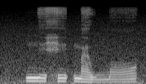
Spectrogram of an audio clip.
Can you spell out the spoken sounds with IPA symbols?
ŋe˥˧he˦ʔma˨˩w mɔ˨˦

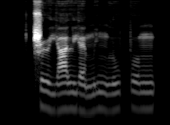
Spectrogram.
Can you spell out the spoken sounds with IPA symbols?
ʈ͡ʂɻ̩˥˩jä˥ljɛ˨˩mi˥˩ŋ lu˥pʊ˥ŋ

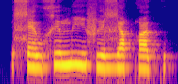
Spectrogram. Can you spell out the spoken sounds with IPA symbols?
ɬɛ˨u̯xɪ˦mi˦˨fɪ˨ ɮɪ˧qʷɛ˨kʷ

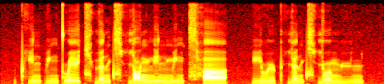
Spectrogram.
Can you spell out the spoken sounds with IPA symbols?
pʰi˥npi˧˥ŋt̪we˥ɪ̯t͡ɕʰɥɛ˥n t͡ɕʰjɑ˥˧ŋn̪i˥˧nmi˥˧ŋ t͡sʰä˥˩ | i˧˥ɻɻ̩˨˩pʰjɛ˥n t͡ɕʰjo˥ʊ̯my˧˥n

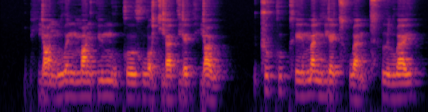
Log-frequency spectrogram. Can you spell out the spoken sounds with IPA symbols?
pʰjɑ̰˨˩ŋ lwə˥˧nmɑ˥˩ŋt̪y˥mṵ˨˩ ko˧˥ʊ̯xwɔ̰˨˩t͡ɕjä˧˥ t̪jɛ˥˧t̪ʰjɑ˥˩ʊ̯ | ʈ͡ʂu˥ku˥˩kʰe˧˥ɪ̯ma˥˧n ljɛ˥˩t͡sʰwa̰˨˩n t͡sʰɹ̩˥˩lwa˥ɪ̯

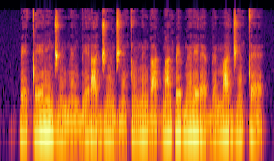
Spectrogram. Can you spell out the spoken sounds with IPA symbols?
k͡pe˨ te˨˦ ɾĩ˧d͡ʒũ˨ bɛ̃˨ ɡ͡be˨˦ ɾa˧d͡ʒũ˧d͡ʒɛ̃˨ tũ˧nɛ̃˦ɡ͡ba˧ ɡ͡bã˦k͡pe˦bɛ̃˦ ɾe˦ɾɛ˧ bɛ˧ma˦d͡ʒɛ̃˦ tɛ˦˨

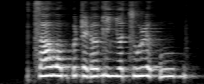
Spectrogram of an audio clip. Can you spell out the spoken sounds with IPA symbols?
t͡sa lˠʊbʔʊ ʈɛɽœɡe ʎœt͡suɭə ʔub

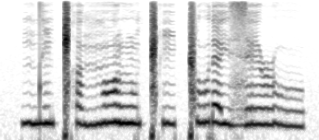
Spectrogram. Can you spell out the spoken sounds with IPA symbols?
ndĩǁʰɐŋɔ̃ðũ ǁʰiǁuɾɛj zɪɹu

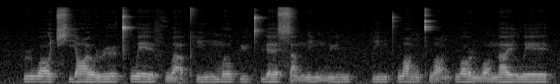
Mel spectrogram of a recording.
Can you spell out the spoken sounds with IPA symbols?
ɻwɔ˦t͡ɕʰjɑ˥˨ʊ̯ ɻɻ̩˦t̪ʰwe˥˨ɪ̯ fwä̰˨˩pʰi˨˦ŋ mɤ˦py˥˨ t̪ʰɥɛ˥˨sä˩ n̪i˥˨ŋn̪y˦n | pi˨˦ŋpʰwɑ˥˨ŋ kʰwɑ̰˨˩ŋpwɔ˥˨ ɻwɔ˨˦n̪a˦ɪ̯lwe˦ɪ̯

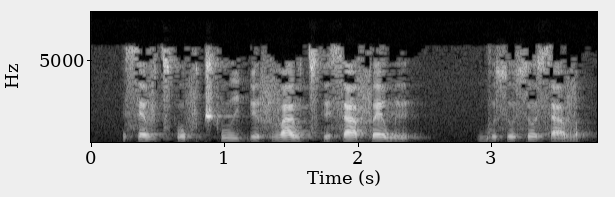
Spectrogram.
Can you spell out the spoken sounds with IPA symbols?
sɛvt͡sʼoft͡ʃʼui̯ ɠefvau̯ t͡sʼɪsa fɛwɪ | ɡususʊsav

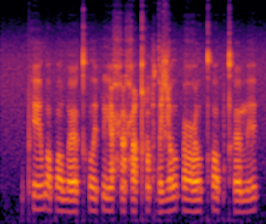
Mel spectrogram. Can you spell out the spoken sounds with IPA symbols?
pʰewɔpɔ wœkʰoe̯ pĩe̯ħə̃ ħəqʰə̃fdˤɪʑo | ʕo kʰɔpkʰœmɪ

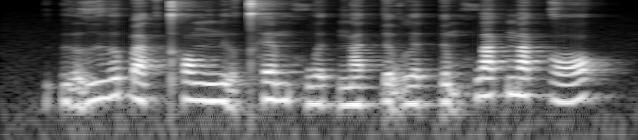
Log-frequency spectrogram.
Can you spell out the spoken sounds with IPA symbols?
ʔɨ̰˧˨ə̯ ɣɨ˨˦ə̯ɓa˨˩k̚ t̪ʰɔ˧ŋnɨ̰˧˨ə̯ t̪ʰɛ˧mhwə˨˩t̚ŋa˨˩t̚ ɗə̰˧˨wlə˨˩t̚ɗə̰˧˨m hwa˦˥k̚ma˦˥k̚ɣɔ˨˦

